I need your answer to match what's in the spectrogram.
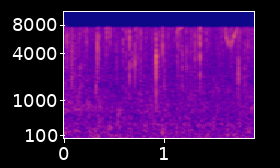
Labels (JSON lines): {"label": "biophony, dolphin", "recorder": "SoundTrap 500"}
